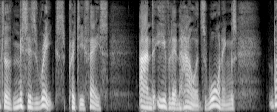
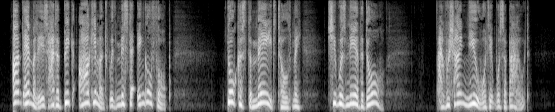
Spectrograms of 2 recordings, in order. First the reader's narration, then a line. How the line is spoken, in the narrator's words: Cynthia said excitedly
